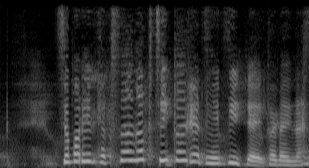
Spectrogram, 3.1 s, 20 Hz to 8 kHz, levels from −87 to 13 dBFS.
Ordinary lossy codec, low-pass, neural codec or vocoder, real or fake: none; none; codec, 16 kHz, 0.5 kbps, FreqCodec, larger model; fake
